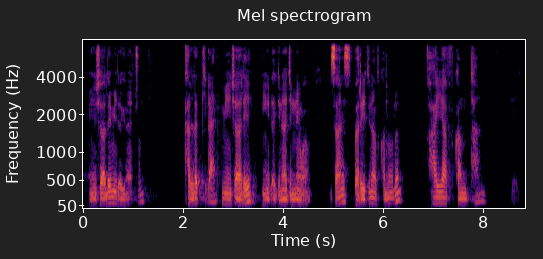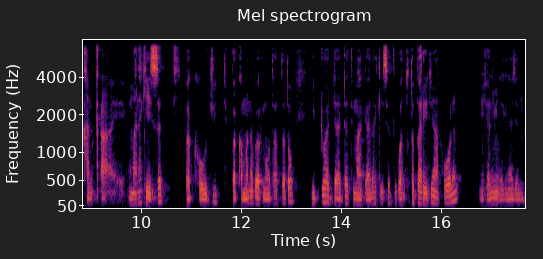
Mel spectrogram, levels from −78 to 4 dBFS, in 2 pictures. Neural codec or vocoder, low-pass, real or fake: vocoder, 22.05 kHz, 80 mel bands, Vocos; 7.2 kHz; fake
